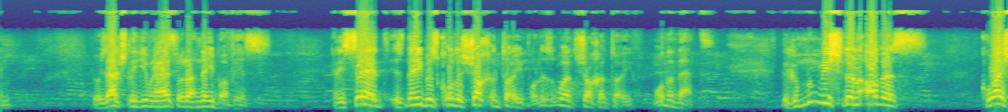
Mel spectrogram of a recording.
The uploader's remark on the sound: Shiur recorded in Yeshivas Ohr Reuven, Monsey, NY.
